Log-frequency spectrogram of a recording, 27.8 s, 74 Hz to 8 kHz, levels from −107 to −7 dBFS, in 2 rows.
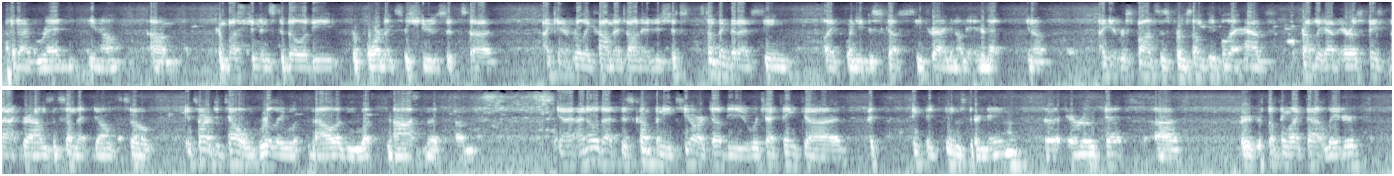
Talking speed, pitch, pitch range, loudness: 195 wpm, 110 Hz, 105-115 Hz, -9 LUFS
